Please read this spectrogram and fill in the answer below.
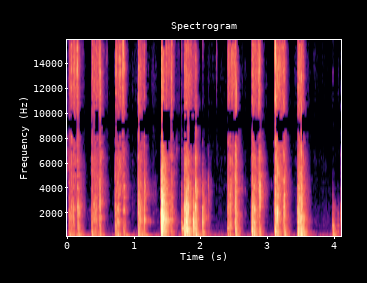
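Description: A deck of tarot cards being shuffled by hand, the cards flicking and slapping against each other in quick, uneven strokes, about three or four a second.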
